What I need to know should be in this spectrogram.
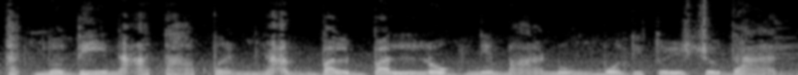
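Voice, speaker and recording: A woman's voice: medium pitch, steady tone, moderate pace, close to an everyday voice. A middle-aged woman with an Ilocano Filipino accent acting a proud, humble mother in an amateur audio drama. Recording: dull lo-fi audio with music.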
